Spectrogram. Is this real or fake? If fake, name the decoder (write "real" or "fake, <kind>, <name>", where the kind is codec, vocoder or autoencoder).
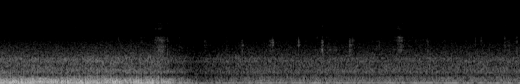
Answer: fake, vocoder, Vocos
